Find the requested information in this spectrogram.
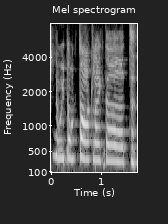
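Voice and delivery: put-on British accent. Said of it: "British comments that were like".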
